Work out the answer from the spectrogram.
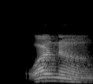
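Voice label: "warna", Malay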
